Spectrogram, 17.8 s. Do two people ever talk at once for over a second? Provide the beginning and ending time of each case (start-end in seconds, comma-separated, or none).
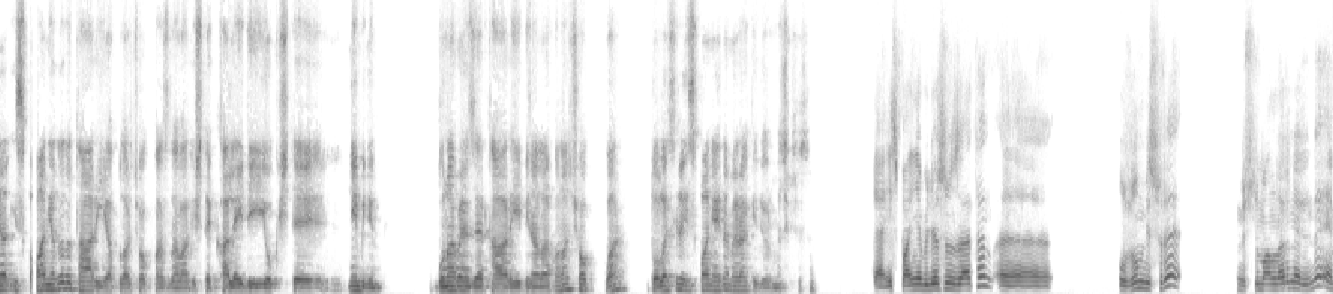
none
